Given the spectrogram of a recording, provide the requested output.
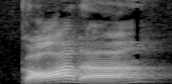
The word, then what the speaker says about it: gotta: I said you gotta kick it up a notch. First, notice how I used gotta. This is a reduction. It's a combination of the words got to, and it's pronounced as one.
